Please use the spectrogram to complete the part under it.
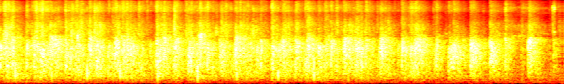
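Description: A church congregation claps in praise during a worship service, giving steady, dense applause close by that lasts several seconds, with no talking over it.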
